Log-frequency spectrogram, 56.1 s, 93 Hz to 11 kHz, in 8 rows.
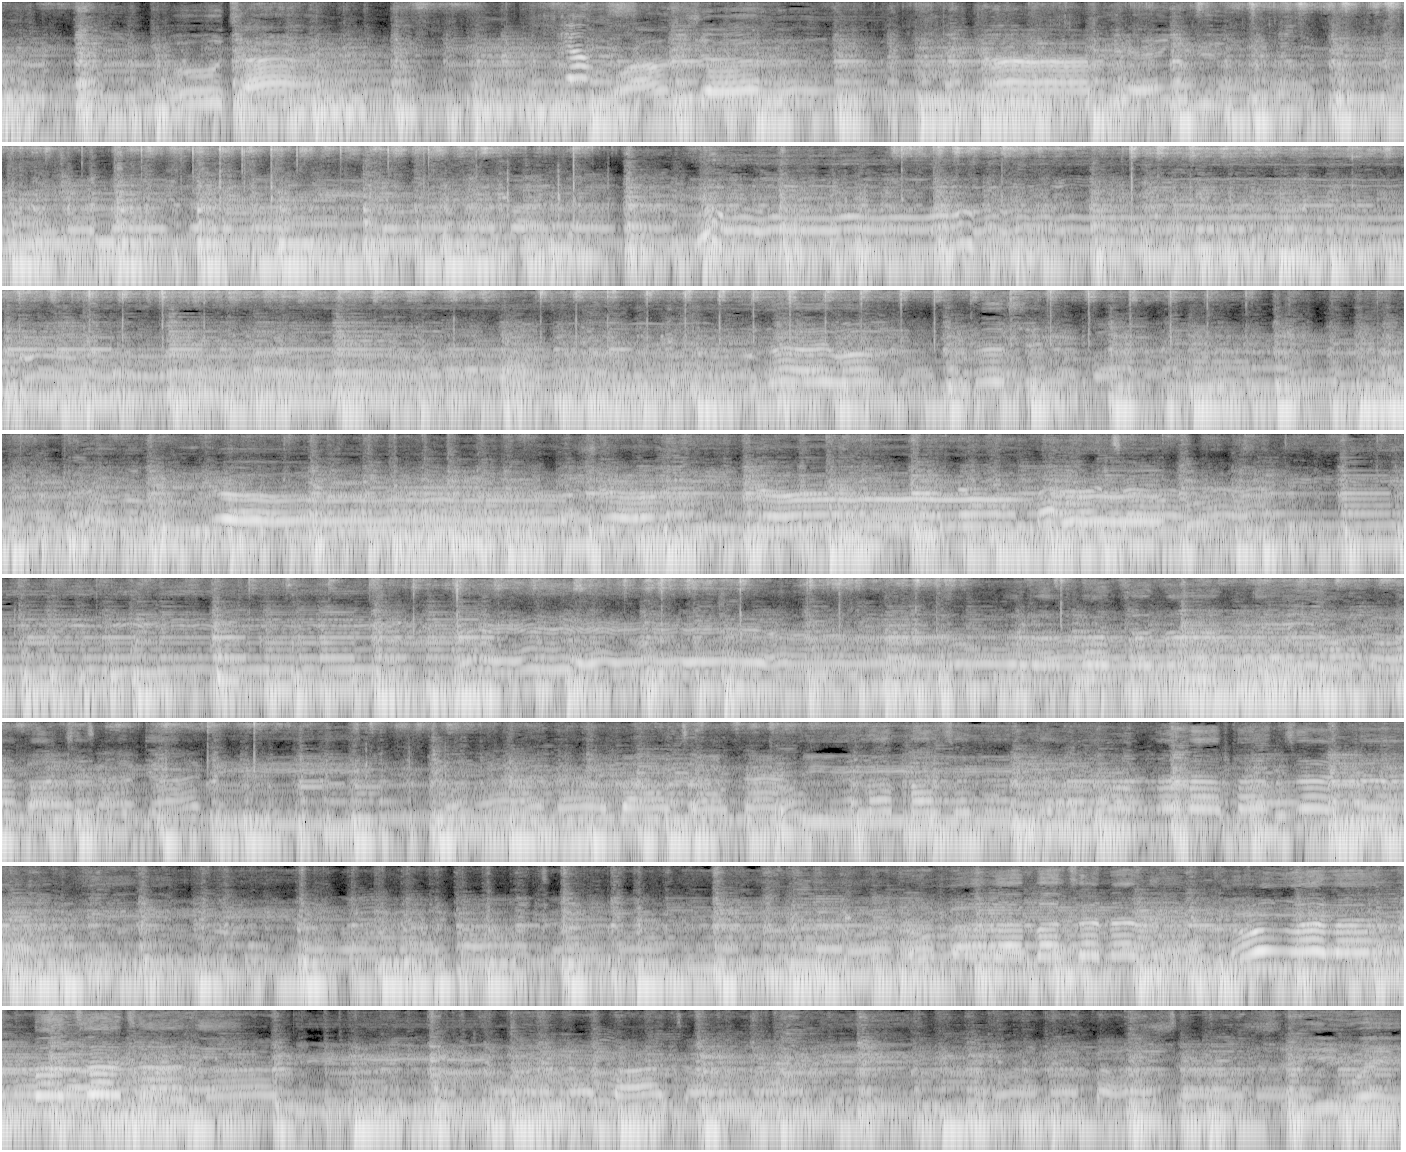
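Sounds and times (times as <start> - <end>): plucked guitar: 0.0 - 56.0.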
